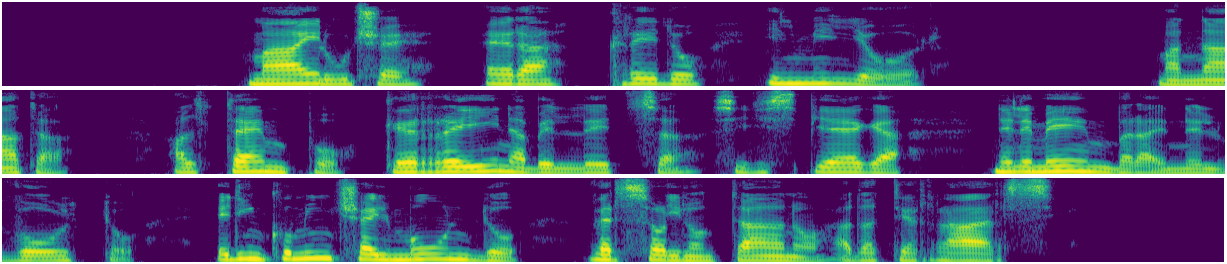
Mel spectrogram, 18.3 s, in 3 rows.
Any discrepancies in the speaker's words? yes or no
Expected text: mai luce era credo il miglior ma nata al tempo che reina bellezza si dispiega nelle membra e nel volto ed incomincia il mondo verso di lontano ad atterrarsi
no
